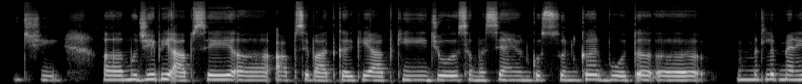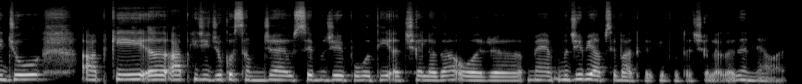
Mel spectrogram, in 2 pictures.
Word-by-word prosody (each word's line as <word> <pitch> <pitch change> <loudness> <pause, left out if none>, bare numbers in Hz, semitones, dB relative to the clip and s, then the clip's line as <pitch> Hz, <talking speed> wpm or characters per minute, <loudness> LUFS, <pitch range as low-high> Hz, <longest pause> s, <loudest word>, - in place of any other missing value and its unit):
जी 205 -2 -8 0.4
अ, 210 -1 +3
मुझे 225 +1 +3
भी 240 0 +3
आपसे 185 +4 +3 0.2
अ, 205 - +3 0.4
आपसे 195 +3 +3
बात 185 -3 -2
करके 195 +1 -1
आपकी 200 +1 -3
जो 200 -1 +4
समस्या 195 0 +2
है 200 0 -7
उनको 195 +1 -3
सुनकर 205 +2 +4
बहुत 195 -2 0
अ - - +6
अ, 195 0 +3 0.4
मतलब 220 +1 -2
मैंने 220 0 -1
जो 220 +2 +1 0.7
आपके 210 +2 -3 0.2
अ, - - +4 0.2
आपकी 220 +2 -3
चीज़ों 220 -1 -4
को 235 - +1
समझा 210 -2 -1
है 205 -1 -1
उससे 200 +3 +2
मुझे 200 +1 -2
बहुत 195 0 -6
ही 205 - -3
अच्छा 190 +2 -4
लगा 195 +1 -2
और 180 -1 -1
मैं 200 -1 -6
मुझे 215 +3 -1
भी 240 - +3
आपसे 200 0 -3
बात 185 -2 -5
करके - - -11
बहुत - - -14
अच्छा - - -8
लगा। - - -7
धन्यवाद। 175 -2 -10
200 Hz, 170 wpm, -22 LUFS, 190-215 Hz, 0.7 s, अ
